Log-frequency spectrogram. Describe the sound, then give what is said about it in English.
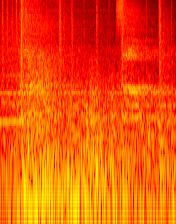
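A deep, continuous rumble of distant thunder from a gathering thunderstorm rolls steadily throughout, heavy in the low end, with a few faint crackling edges and no voices. “In the distance, he could hear the faint rumble of thunder.”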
